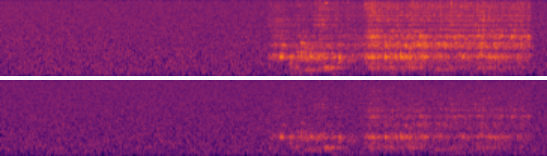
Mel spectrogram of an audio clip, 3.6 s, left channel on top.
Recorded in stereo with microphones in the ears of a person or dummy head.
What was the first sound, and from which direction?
A toilet flushing, 55° left (ahead or behind).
